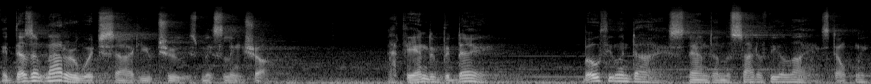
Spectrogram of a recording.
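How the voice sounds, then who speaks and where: A shrewd military general from a fantasy game. His voice is very low and his delivery measured, polished and formal. Long reverb trails his words, with music playing behind. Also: very animated. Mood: calm, probing. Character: composed, shrewd male general of the Alliance. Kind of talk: video game voice acting. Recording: long reverb under loud background music.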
